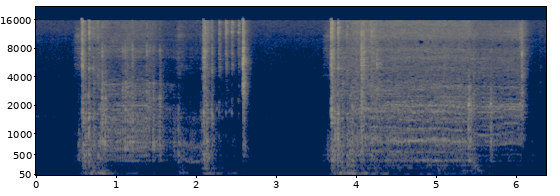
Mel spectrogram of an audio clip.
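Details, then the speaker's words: Yamaha CDC-625 5-disc CD changer, thrift store unit that wouldn't open: small motor whirs and rattles in two short bursts with silence between; owner suspects the turntable drive belt. "I have a feeling it's the other belt. It's the belt that's turning this turntable."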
